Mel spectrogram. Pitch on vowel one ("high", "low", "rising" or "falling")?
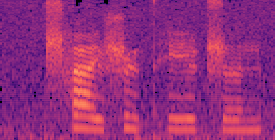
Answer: falling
